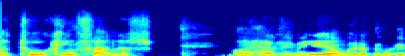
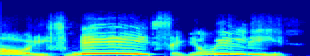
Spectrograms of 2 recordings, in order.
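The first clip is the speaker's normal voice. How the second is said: very high, squeaky little puppet voice; 3 dB louder than usual. Recounting the bit with his puppet, in the Senor Willie puppet voice. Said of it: "And he's a Mexican".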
